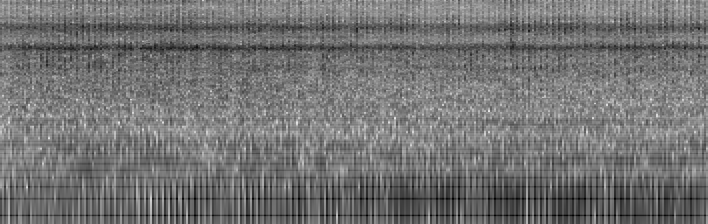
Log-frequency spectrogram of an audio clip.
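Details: Gravely tractor running brush hog mulcher deck via PTO after clutch adjustment: steady single-cylinder chug with blade whirring, no wobble or knock; owner unsure tractor has enough power, blade noticeably taking power. Normal running under load.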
